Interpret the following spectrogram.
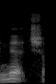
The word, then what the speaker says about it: niche: what whatever your nich niche niche niche niche Americans say niche I say niche I'm Canadian yeah um make that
